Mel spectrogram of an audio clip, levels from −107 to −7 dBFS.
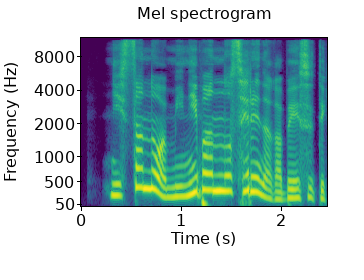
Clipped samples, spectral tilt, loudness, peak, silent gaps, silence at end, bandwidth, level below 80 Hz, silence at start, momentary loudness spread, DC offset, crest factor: under 0.1%; -5.5 dB/octave; -15 LUFS; -2 dBFS; none; 0 s; 12 kHz; -38 dBFS; 0.3 s; 8 LU; under 0.1%; 12 dB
